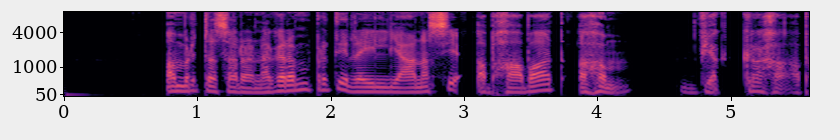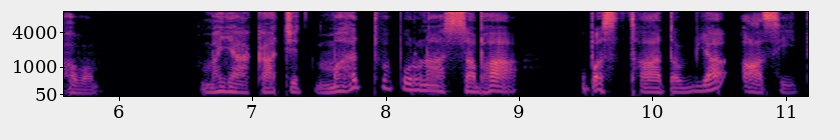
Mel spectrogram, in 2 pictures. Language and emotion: Sanskrit, sad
